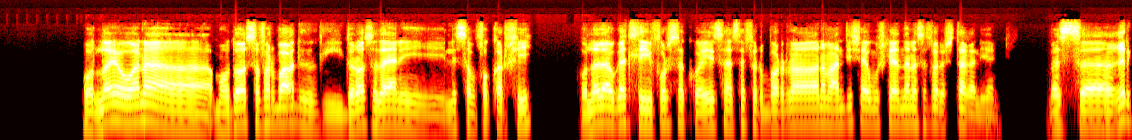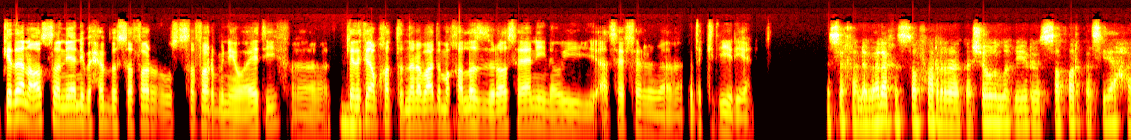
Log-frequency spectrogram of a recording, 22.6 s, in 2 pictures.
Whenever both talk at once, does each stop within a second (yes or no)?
yes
